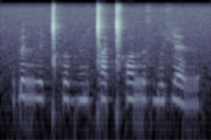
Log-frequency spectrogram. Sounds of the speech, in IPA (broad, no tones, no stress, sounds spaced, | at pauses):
ɓ ɛ r ð i ǀʰ ʊ ɡ ɔ ŋ͡m o ǀ a ǀʰ ɔ r ʊ s b o ç ɛ r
